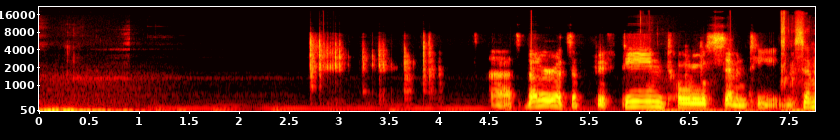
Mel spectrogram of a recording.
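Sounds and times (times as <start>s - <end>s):
dice clattering across a hard tabletop: 2.7s - 4.1s
speech: 4.5s - 7.7s.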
